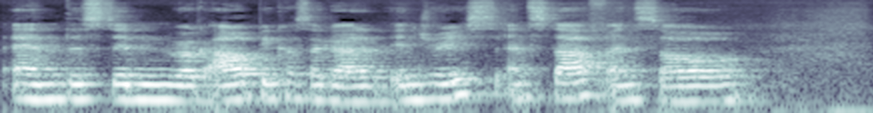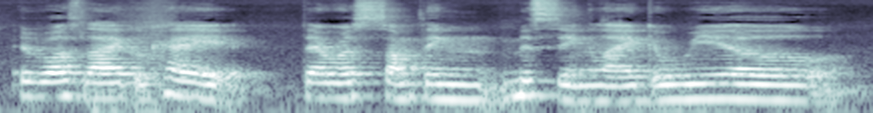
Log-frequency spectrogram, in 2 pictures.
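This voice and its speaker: A woman's voice: lowish voice, flat delivery, measured pace. A woman being interviewed as an actress, speaking casually and thoughtfully with some hesitation. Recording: distant mic, echoey noisy room.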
